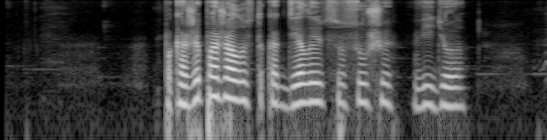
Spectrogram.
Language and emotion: Russian, neutral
